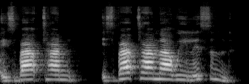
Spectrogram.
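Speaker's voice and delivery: put-on half-hearted Scottish accent; mock Scottish spirit scolding. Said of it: "I can't do it in a Scottish accent".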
